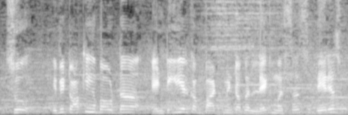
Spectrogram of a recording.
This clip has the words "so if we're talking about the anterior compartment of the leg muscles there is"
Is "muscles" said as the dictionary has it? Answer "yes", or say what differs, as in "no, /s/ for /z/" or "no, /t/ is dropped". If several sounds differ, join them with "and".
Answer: no, /l/ is dropped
